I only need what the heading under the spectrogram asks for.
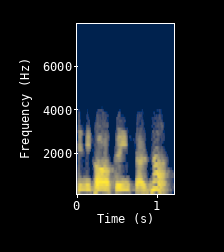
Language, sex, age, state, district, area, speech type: Assamese, female, 45-60, Assam, Golaghat, urban, conversation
